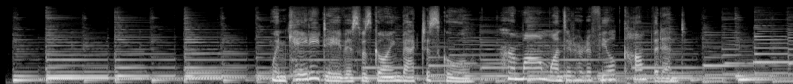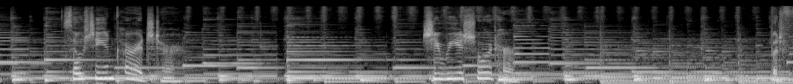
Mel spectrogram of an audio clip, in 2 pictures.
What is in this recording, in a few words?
Commercial Voiceover; Internet Session, Los Angeles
